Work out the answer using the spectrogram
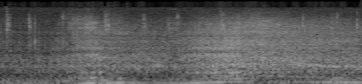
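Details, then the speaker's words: Flooded BMW at auction with automatic transmission and paddles, just started: short, clean rev rising and falling smoothly, no knocks or misses; normal rev. "It sounds good."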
